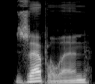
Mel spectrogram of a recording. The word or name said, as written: zeppelin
